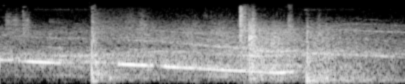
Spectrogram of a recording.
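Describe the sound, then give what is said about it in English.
An ambulance siren wails as the vehicle drives onto a square through tear gas during street clashes between police and protesters in Athens; its steady tone slides downward in pitch while a few sharp bangs cut through. “An ambulance is just driving onto Syntagma Square through clouds of tear gas to try and pick up a couple of people who've been wounded in these clashes.”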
